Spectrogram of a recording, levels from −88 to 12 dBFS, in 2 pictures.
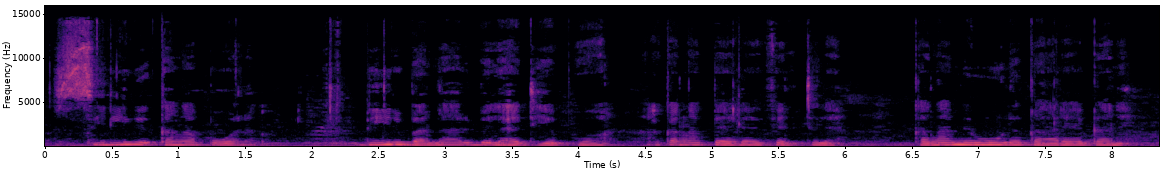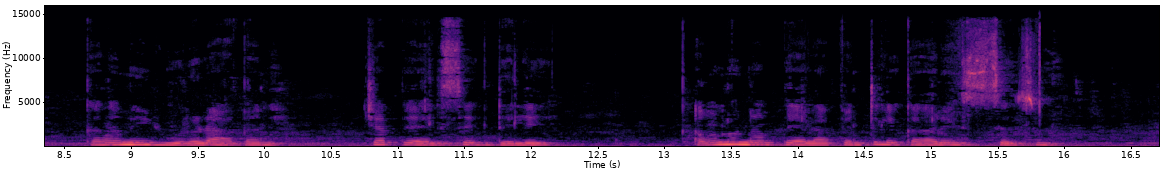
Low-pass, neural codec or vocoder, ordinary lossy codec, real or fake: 14.4 kHz; none; AAC, 48 kbps; real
